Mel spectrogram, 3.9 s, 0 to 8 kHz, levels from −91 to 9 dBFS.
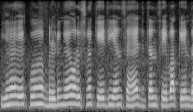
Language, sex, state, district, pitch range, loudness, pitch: Hindi, female, Chhattisgarh, Raipur, 190-215 Hz, -16 LUFS, 200 Hz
